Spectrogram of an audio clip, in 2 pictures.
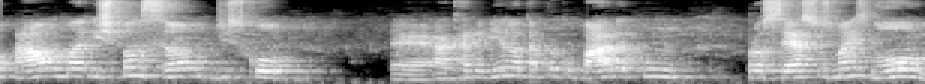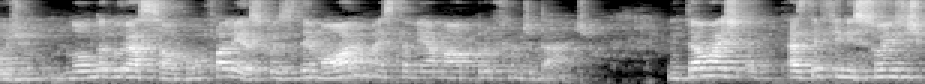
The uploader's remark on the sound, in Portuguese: Esta palestra foi gravada na Semana de Product Design organizada pela Online UX Team. Esta palestra foi gravada na Semana de Product Design organizada pela Online UX Team.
